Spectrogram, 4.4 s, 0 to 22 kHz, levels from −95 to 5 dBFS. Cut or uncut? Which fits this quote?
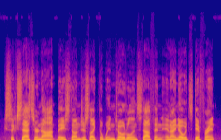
uncut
